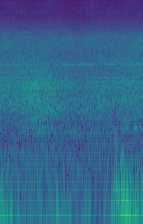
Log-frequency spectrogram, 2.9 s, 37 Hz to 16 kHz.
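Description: An American Boeing 737-800 jet airliner at DFW airport gives a steady, broad engine roar that holds for three seconds and swells slightly near the end. No one speaks over it.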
